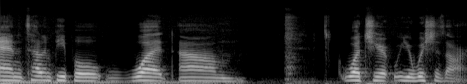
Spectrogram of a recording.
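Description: A woman with a fairly low pitch speaks over light background noise. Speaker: podcast co-host. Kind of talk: casual chat. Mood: earnest, reflective, faith-filled. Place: studio. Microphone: studio mic.

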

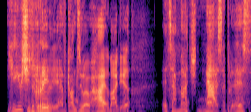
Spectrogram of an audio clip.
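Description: Putting on a raspy character voice, a man speaks at a moderate pace with a high pitch. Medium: audio drama. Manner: grandiose, flowery, flirtatious.

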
